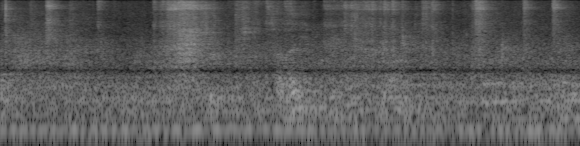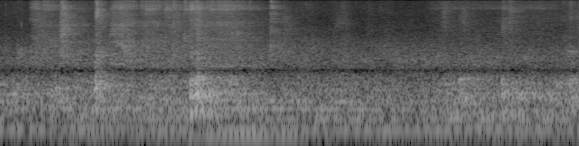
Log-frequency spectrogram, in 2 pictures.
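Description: Plastic draw balls being handled in a glass bowl and twisted open: a few short clicks and rustles over a steady low room hum.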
